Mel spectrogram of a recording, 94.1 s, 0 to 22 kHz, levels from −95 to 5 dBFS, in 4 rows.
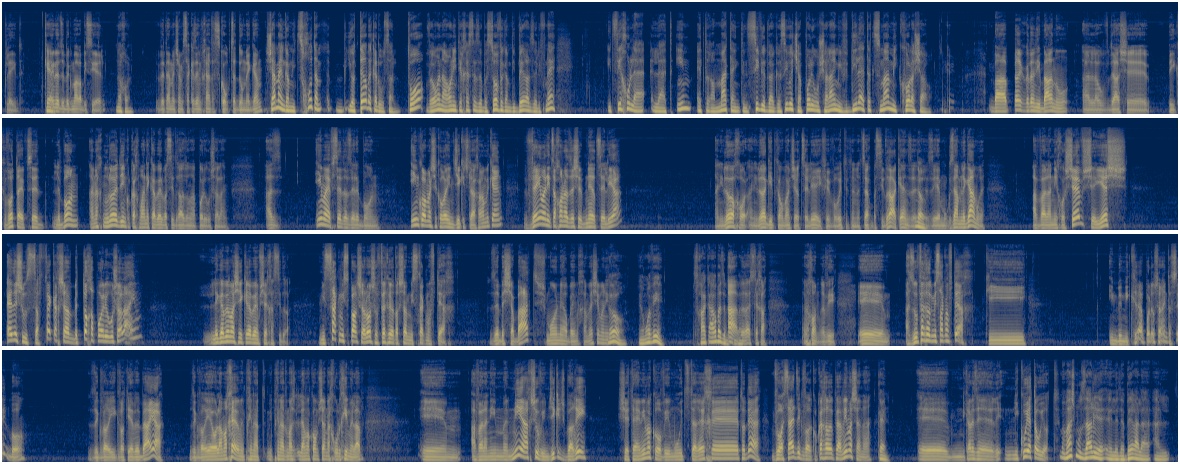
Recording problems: none

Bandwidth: 15 kHz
